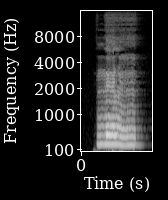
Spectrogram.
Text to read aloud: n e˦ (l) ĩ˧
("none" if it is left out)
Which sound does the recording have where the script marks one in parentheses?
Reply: l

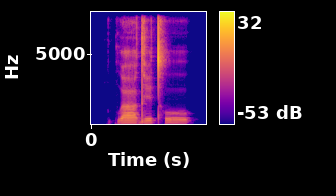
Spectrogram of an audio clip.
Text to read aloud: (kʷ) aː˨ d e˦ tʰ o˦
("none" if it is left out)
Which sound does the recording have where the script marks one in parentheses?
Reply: kʷ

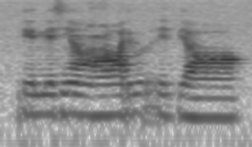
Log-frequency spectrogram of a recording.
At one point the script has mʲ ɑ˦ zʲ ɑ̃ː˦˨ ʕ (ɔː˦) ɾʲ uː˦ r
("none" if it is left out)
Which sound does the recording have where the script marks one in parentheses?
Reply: ɑː˦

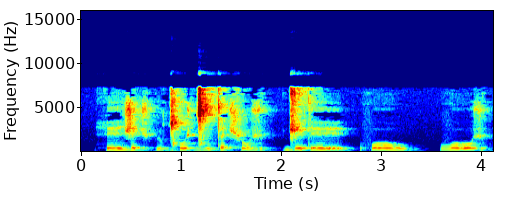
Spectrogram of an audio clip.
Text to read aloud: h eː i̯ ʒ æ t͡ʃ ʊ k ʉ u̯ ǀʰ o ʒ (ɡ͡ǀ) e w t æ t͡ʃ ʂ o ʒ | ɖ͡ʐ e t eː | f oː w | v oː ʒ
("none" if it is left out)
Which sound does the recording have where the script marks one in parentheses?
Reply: ɡ͡ǀ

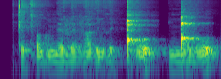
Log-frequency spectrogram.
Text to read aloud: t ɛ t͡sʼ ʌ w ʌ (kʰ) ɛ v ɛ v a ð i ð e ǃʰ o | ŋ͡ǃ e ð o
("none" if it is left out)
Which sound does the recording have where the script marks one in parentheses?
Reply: ŋ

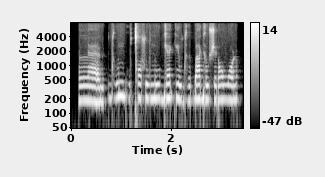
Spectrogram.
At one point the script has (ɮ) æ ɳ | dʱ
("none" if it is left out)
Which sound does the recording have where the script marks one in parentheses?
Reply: lː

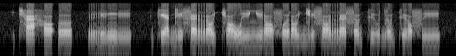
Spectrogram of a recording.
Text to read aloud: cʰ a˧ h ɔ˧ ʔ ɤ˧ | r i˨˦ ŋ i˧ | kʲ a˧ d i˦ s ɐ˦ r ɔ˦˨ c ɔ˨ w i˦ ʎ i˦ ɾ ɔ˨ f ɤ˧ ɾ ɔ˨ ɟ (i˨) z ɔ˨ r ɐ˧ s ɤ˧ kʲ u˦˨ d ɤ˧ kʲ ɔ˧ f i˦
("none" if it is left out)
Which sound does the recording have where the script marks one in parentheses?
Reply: i˨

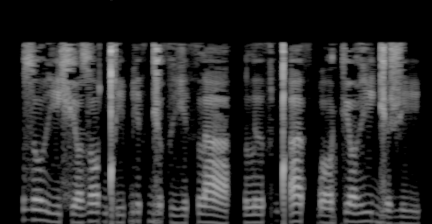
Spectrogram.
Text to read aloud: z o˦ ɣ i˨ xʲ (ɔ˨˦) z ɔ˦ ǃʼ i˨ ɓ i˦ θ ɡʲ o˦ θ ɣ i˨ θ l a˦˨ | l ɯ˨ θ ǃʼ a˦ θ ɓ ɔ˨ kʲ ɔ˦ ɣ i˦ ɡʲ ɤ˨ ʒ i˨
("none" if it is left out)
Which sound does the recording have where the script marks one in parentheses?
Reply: ɔ˨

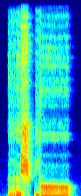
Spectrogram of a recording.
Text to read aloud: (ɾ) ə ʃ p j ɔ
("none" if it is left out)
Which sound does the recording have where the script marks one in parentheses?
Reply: r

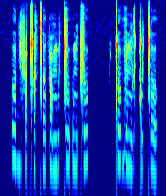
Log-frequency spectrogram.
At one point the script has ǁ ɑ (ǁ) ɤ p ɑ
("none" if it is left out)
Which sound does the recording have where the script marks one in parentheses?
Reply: ǀ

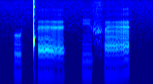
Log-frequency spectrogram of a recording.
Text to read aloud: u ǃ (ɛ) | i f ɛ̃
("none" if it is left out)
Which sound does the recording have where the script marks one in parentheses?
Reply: ɛ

